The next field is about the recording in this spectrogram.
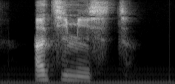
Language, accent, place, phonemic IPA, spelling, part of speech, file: French, France, Lyon, /ɛ̃.ti.mist/, intimiste, noun, LL-Q150 (fra)-intimiste.wav
- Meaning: intimist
